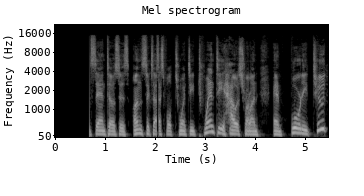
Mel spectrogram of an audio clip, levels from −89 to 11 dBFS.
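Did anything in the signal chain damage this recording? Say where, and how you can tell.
Yes. Cut-off start: the file holds digital silence from 0 to 0.71 s, then the speech cuts in mid-sound with no attack. Recording or streaming began late at the capture or storage stage, so the opening of the utterance was never written.

Chunks out of order appear at 1.96 to 2.09 s and 3.84 to 3.93 s. A 43 ms block plays two slots late, then one slot late, producing jumbled syllables and hard joins. This points to network or buffer reordering rather than loss.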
